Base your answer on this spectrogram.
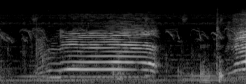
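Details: Bottle-fed orphan goat kid on a farm, its mother dead: one sustained, nasal bleat lasting about a second, followed by the start of another rising bleat, with light background noise.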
